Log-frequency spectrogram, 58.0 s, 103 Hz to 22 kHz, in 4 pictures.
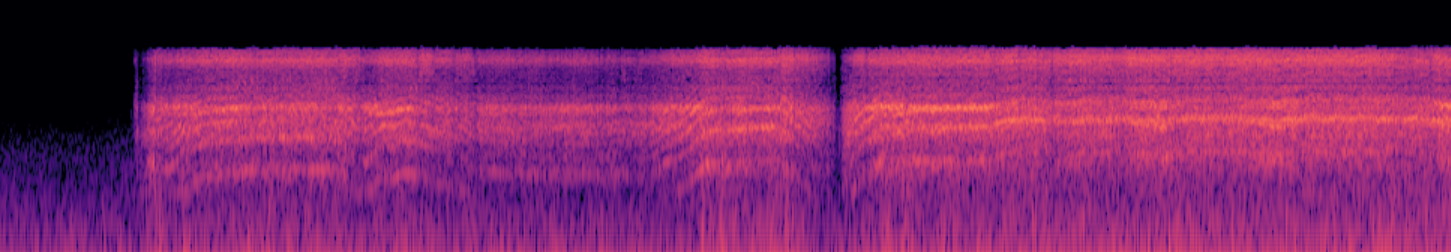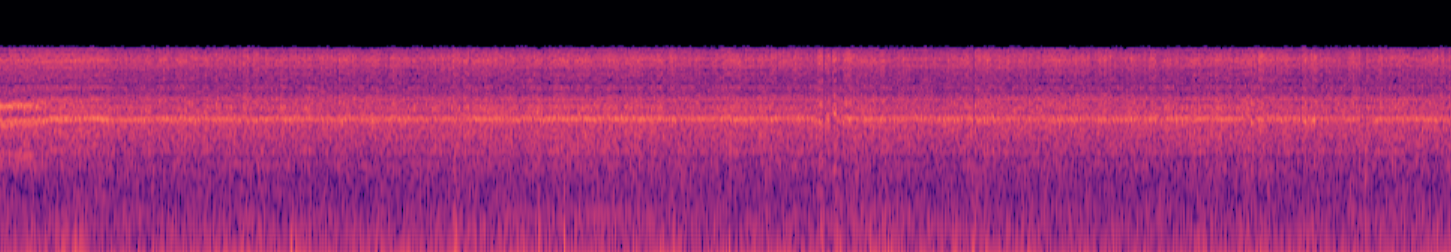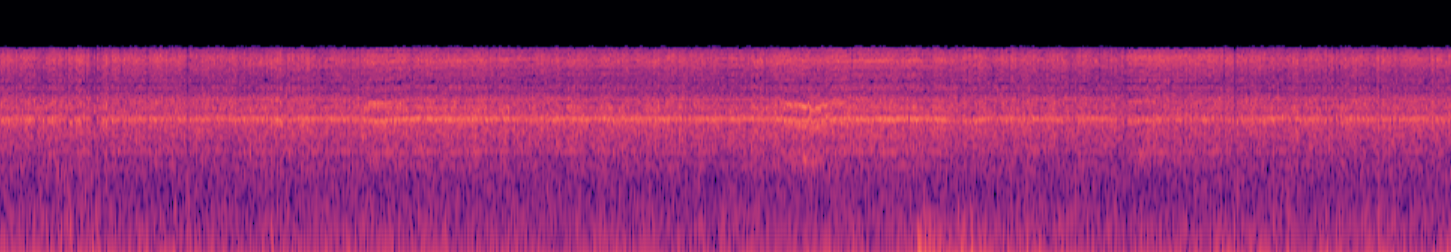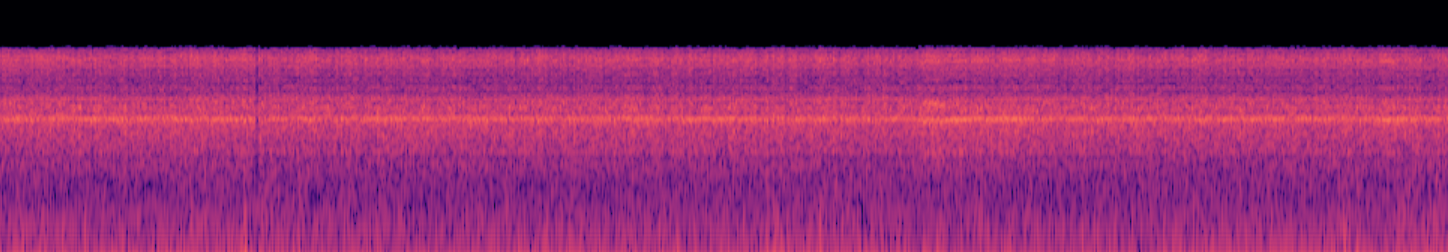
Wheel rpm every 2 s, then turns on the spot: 10, 110, 100, 100, 130, 210, 220, 230, 230, 230, 230, 230, 230, 240, 230, 230, 230, 230, 230, 230, 230, 230, 240, 230, 230, 230, 230, 230, 230.
none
